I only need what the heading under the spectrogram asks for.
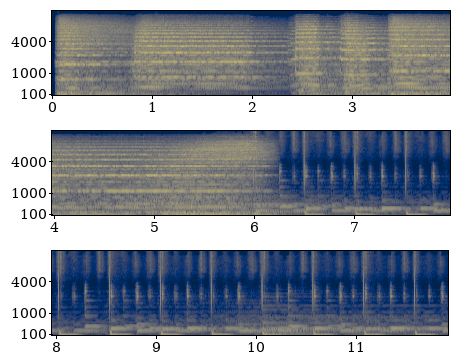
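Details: Loud theme music: sustained orchestral chords give way to a regular plucked pattern with sharp percussive ticks, with no horse or other animal heard.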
